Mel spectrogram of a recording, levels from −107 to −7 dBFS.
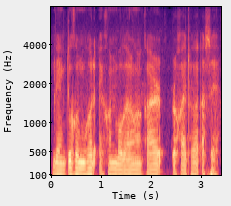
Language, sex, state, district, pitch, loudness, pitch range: Assamese, male, Assam, Sonitpur, 100 Hz, -17 LUFS, 95-105 Hz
